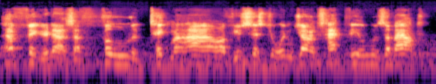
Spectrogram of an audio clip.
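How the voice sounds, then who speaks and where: A man's voice: fairly high pitch, a little fast, noisy background, lightly acted. A man playing a stern, bitter mountain father with a Southern US accent in a radio drama.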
